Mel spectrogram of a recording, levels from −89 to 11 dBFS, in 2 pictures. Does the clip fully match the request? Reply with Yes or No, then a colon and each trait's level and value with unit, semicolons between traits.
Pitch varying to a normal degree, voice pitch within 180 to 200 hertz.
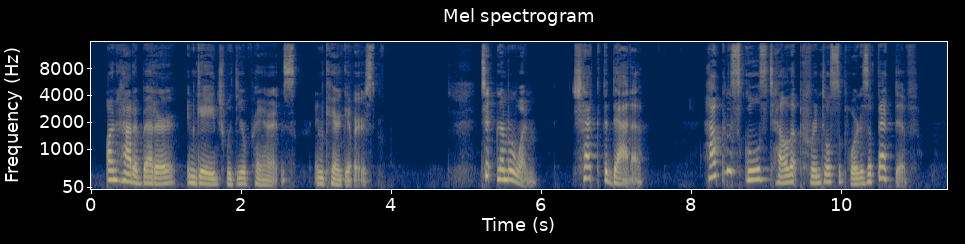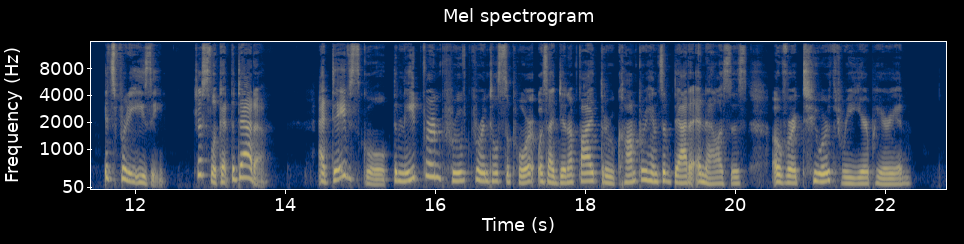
No: wide, 7.8 semitones; medium, 185 Hz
